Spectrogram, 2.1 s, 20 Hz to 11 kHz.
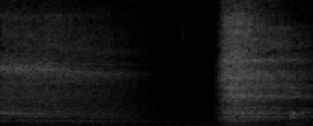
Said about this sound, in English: We'll just do 5 more breaths, each breath a little bit more powerful than the last.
